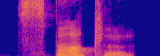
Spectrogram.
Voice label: "sparkle", Indian

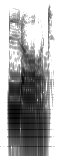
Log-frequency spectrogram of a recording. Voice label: "lord", Indian

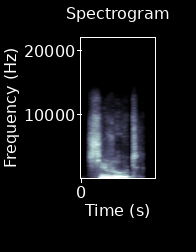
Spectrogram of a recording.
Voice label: "cheroot", Indian

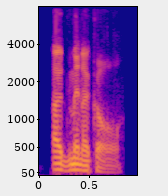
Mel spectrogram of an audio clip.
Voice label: "adminicle", British

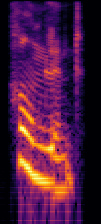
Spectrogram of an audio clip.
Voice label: "homeland", Indian

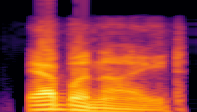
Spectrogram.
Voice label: "ebonite", American

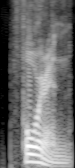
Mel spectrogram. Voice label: "foreign", American

